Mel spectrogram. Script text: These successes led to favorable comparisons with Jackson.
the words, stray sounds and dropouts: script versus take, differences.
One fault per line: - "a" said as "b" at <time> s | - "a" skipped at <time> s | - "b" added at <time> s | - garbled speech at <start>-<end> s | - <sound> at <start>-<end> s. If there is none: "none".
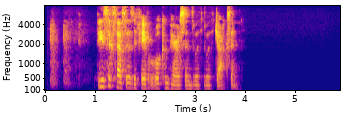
- "led" skipped at 1.8 s
- "with" added at 3.2 s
